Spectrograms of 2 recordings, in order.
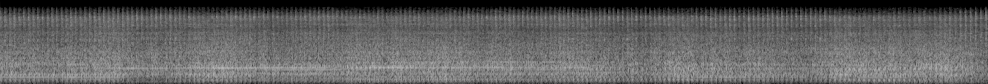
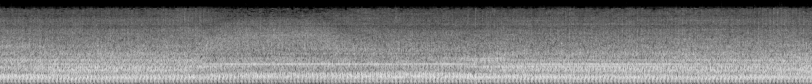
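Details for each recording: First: John Deere 210 tractor with rebuilt carburetor, first run in over a year, jump-started on fresh gas: ragged, uneven note that sags and surges at fast idle; rough running, throttle out of adjustment after long storage. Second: John Deere 210 Kohler single-cylinder after throttle fixed and idle/low-speed mixture screws adjusted, high speed not yet set: smooth even fast run with steady note, no misses or knocks; normal running.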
